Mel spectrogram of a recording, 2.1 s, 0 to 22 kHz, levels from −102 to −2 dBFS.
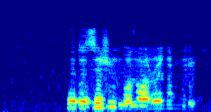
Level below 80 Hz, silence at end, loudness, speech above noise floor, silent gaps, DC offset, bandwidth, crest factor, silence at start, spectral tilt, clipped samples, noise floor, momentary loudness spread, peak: -80 dBFS; 0.2 s; -34 LUFS; 52 dB; none; under 0.1%; 7.8 kHz; 14 dB; 0.7 s; -7 dB/octave; under 0.1%; -86 dBFS; 13 LU; -20 dBFS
